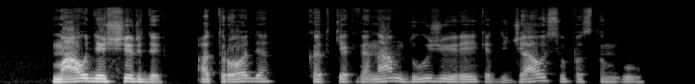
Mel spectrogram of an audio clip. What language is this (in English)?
Lithuanian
